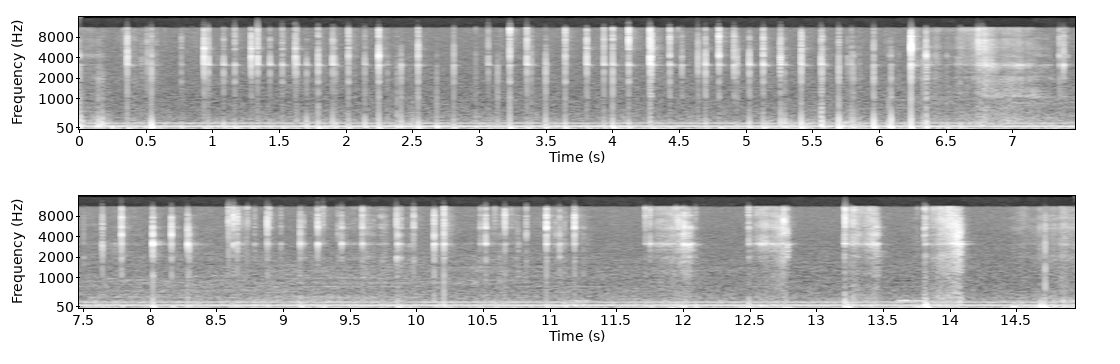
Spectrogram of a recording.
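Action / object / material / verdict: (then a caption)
scrape / wooden back of a hairbrush / wood / none. Long nails scratch and rub across the solid, light wooden back of a hand-sized hairbrush, producing rapid, quiet, dry ticks and clicks. Short, brighter rasping strokes are mixed in, over a steady low hum.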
